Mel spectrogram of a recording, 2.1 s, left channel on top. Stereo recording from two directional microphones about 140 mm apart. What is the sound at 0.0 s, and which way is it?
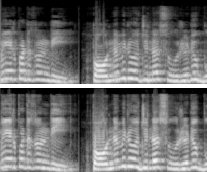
Speech, 55° right (ahead or behind).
